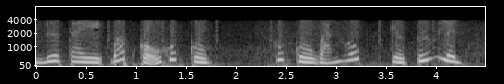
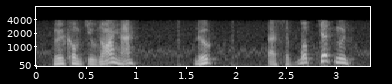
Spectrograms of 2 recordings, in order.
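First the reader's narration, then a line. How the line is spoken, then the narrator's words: Angry. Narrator (Vietnamese): Dương Quá tức giận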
